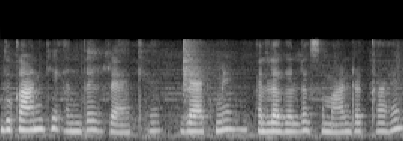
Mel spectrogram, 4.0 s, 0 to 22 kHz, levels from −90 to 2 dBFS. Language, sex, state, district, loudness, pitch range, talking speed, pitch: Hindi, female, Punjab, Pathankot, -20 LUFS, 200-235 Hz, 165 wpm, 210 Hz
